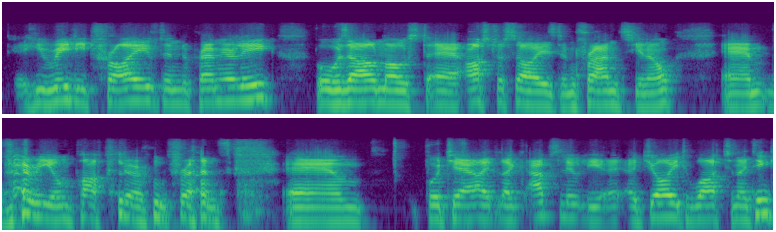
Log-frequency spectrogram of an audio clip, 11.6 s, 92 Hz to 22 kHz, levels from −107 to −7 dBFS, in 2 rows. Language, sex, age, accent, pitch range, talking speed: English, male, 20-39, Irish, 140-160 Hz, 180 wpm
